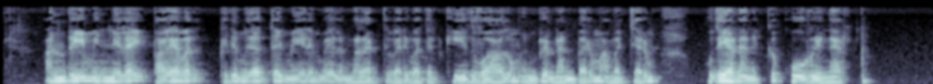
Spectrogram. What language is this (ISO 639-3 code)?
tam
